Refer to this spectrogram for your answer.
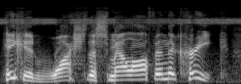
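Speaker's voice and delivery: ordinary delivery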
